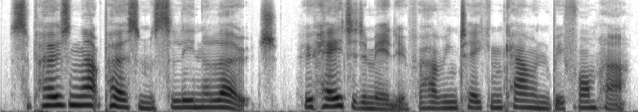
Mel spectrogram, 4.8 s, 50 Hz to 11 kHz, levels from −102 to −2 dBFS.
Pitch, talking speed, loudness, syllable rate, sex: 195 Hz, 190 wpm, -18 LUFS, 6.1 syllables/s, female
